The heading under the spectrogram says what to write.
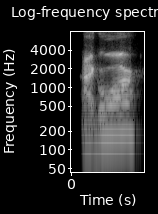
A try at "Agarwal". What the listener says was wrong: It's Agarwal. You have to pronounce the L also. There's no silent letters. I mean, you just pronounce every letter you see.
